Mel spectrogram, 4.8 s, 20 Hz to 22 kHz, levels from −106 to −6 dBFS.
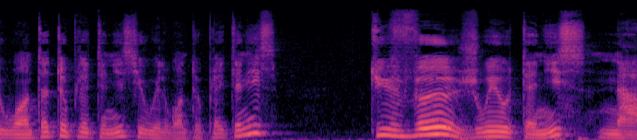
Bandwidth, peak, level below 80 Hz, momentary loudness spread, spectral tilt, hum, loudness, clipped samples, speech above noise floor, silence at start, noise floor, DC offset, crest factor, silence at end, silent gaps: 16.5 kHz; -28 dBFS; -70 dBFS; 14 LU; -5 dB/octave; none; -45 LUFS; under 0.1%; 32 dB; 0 s; -77 dBFS; under 0.1%; 18 dB; 0 s; none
